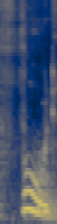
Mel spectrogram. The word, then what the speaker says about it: food: So food has a it's a long oo vowel sound, food.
